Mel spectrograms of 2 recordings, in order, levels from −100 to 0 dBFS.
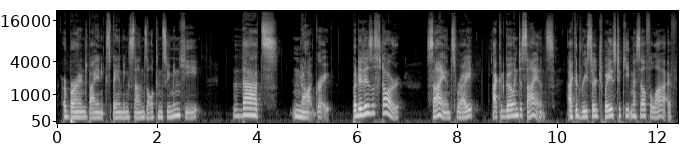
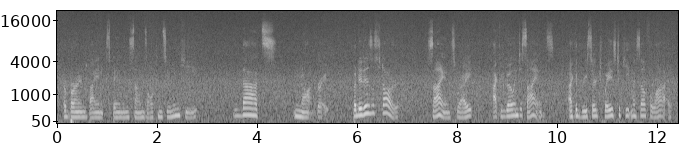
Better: first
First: none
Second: hiss; loud; throughout; 9 dB below the speech

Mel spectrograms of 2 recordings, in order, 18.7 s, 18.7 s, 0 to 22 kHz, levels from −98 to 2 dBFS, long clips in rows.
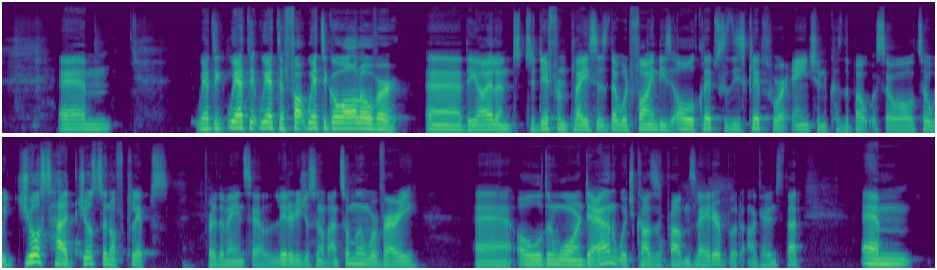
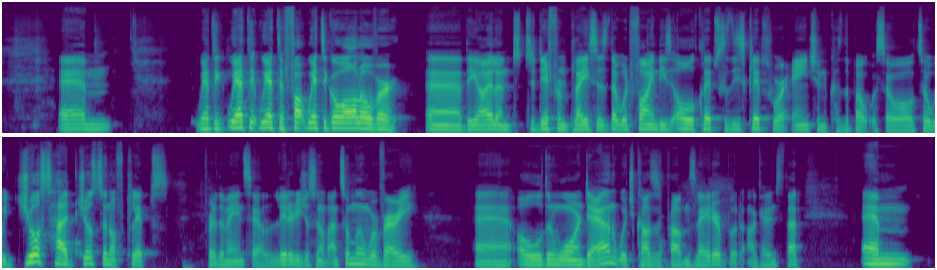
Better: neither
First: none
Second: none

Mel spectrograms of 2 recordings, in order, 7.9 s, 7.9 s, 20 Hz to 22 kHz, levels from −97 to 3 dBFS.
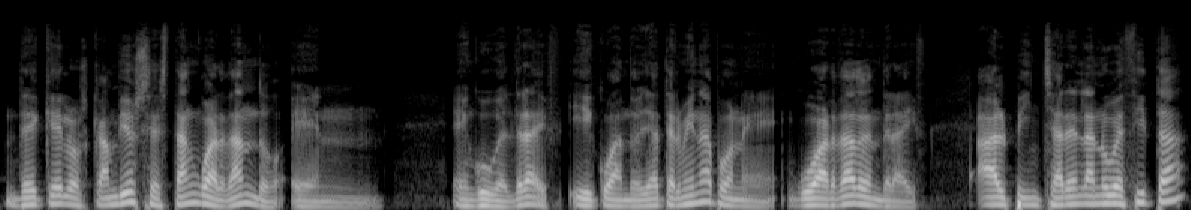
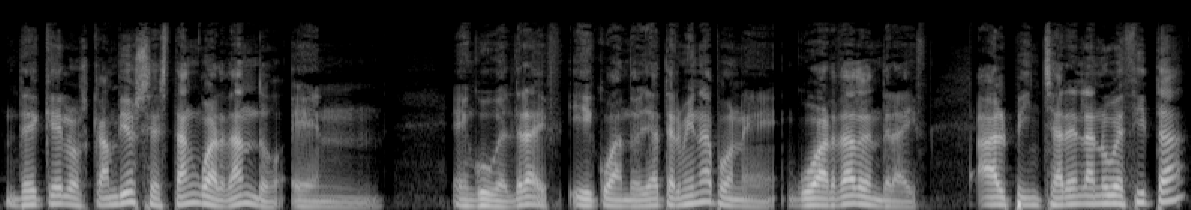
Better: second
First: muffled; slightly; fading above 2.5 kHz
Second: none

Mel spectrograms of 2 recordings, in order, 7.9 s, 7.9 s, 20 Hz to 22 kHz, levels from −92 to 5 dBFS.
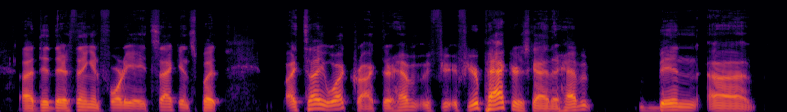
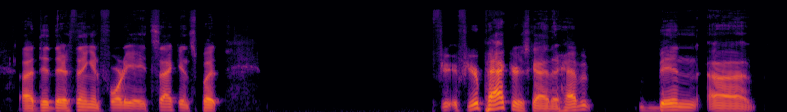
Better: first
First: none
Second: audio cutting out; at 2.5 s for 1.5 s

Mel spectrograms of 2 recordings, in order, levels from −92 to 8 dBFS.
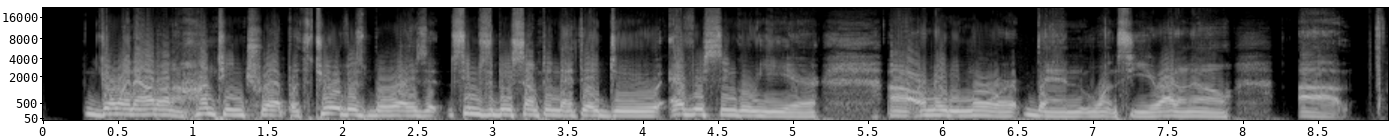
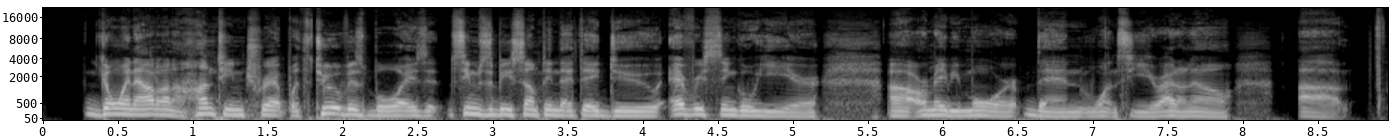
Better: second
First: distortion; heavy; 6 dB below the speech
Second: none

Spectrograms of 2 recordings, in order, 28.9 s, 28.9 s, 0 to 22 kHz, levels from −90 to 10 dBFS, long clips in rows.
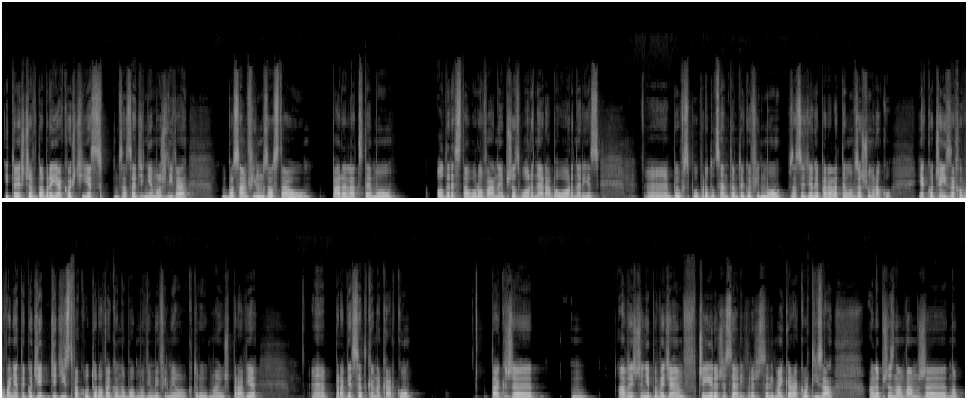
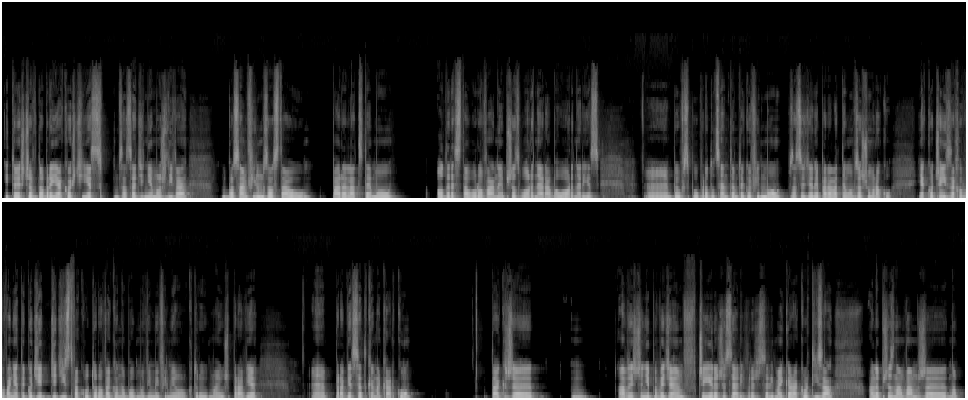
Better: neither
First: none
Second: none

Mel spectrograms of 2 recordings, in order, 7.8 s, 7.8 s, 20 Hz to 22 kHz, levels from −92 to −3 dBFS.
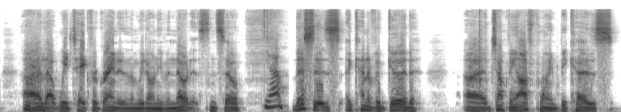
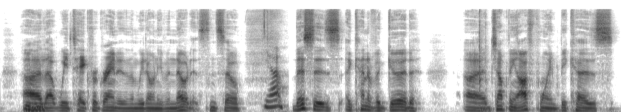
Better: second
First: distortion; slight; 9% of the sound clipped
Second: none

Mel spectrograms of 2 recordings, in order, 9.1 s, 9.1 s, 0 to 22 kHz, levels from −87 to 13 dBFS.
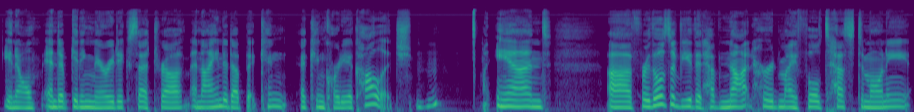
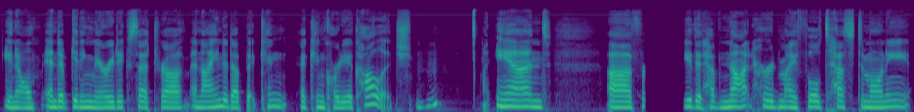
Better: first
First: none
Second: audio cutting out; at 6.5 s

